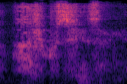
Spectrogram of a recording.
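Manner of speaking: breathy whispered sigh of dismay. Real, not acted. Preacher whispering his dismay to the congregation. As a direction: whisper it in disbelief.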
